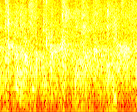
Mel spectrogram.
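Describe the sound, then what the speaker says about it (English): Steady applause from an audience at a startup community talk fills the whole moment, dense and continuous clapping with no break. "can you all give her a round of applause"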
